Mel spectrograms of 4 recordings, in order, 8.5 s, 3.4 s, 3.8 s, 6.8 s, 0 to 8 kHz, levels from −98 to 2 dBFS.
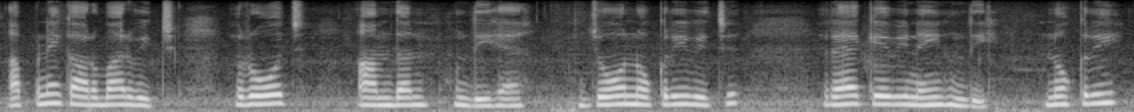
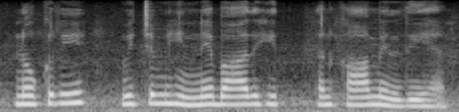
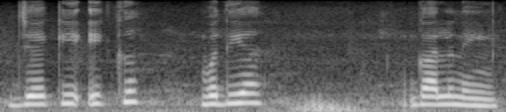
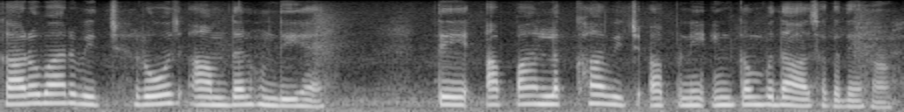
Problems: none marked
